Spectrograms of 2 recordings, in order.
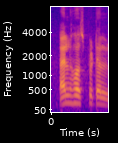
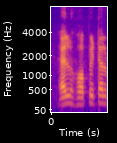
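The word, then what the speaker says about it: L'Hôpital: तो अगर ऐसी फॉर्म बनती है इनडिटर्मिनेंट फॉर्म जिसको हम कहते हैं, आपको इसको एल हॉस्पिटल रूल से, एल हॉपिटल बोलते हैं वैसे उसकी प्रोनाउंसिएशन, ठीक है, उससे सॉल्व करना है।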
